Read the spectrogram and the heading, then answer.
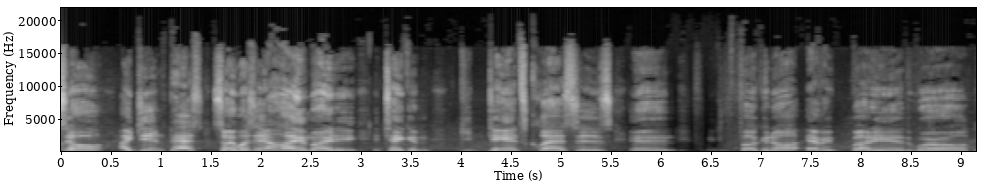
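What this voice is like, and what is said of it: Imitates another person's voice. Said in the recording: “That's not how you sound... Sounds like Randy.”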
